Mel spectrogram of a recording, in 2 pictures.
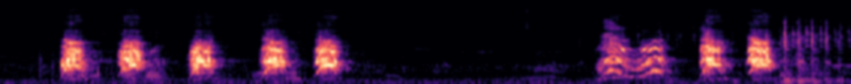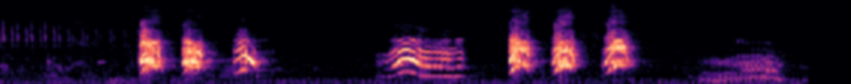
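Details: A Jack Russell terrier barks in quick, sharp bursts, with a few whining yelps mixed in, while working an artificial earth den during a terrier trial.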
